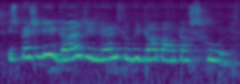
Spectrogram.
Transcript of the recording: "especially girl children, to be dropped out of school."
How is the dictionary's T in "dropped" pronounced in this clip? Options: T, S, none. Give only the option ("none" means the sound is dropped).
none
